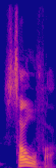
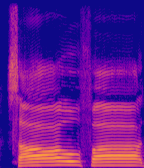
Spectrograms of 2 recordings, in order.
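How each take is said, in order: First: "সাউফা" said short, no drawn vowel; clean, quick "সাউফা" with no stretch; the right way: short "সাউফা"; correct saufa. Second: "সাউফা" with the first syllable wrongly stretched; wrong saufa. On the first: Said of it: "তাই শুদ্ধ কি?". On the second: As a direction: show the error: pull "সাউ" in "সাউফা" long. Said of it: "ভুল হবে, শব্দটা অশুদ্ধ হবে". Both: Shown as a demonstration.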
